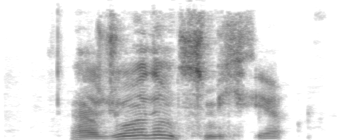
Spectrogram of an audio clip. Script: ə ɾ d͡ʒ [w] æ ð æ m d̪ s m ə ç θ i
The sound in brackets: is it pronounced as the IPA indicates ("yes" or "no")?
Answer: no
